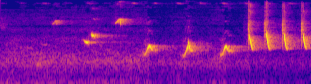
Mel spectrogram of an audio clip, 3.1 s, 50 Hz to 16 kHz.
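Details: Nightingale in a lilac bush during spring 2023: a few high thin notes, then slow rising whistles that accelerate into a crisp series of rapid repeated notes.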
